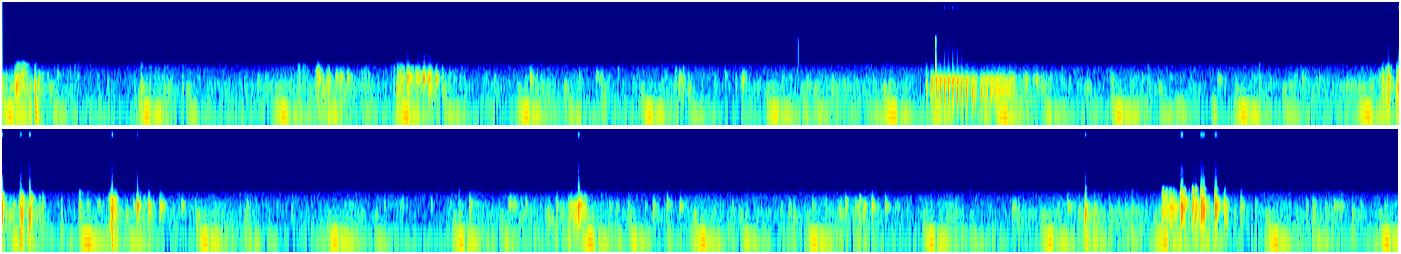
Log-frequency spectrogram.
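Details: Repeated gurgling and rumbling bursts heard through a stethoscope over the stomach in the morning; ordinary morning stomach rumbling, bowel sounds (borborygmi).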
